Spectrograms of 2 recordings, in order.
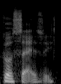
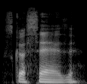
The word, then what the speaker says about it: Scorsese: Anyway, so and then we found footage from Martin Scorsese literally going, it's pronounced Scorsese. Scorsese.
